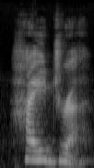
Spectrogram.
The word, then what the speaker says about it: hydra: Cyber, ER says hyper, lying, hydra. Notice that A at the end of a word usually schwas to a muffled sound. That's why it's hydra.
